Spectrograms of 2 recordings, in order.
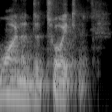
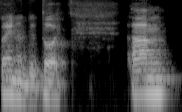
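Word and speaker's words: Wynand du Toit: I wrote the book thinking he was called Wine du Toit, and then just for this thing, I thought I'd better find out how he actually pronounced his name, and it's Wayne du Toit.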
